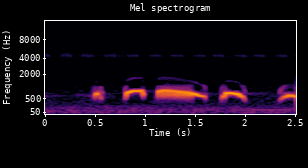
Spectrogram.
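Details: Spotted dove calling to lure birds: one complete phrase of a soft note, a coo, a long falling coo and a dropping final coo, then the first note of the next phrase.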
